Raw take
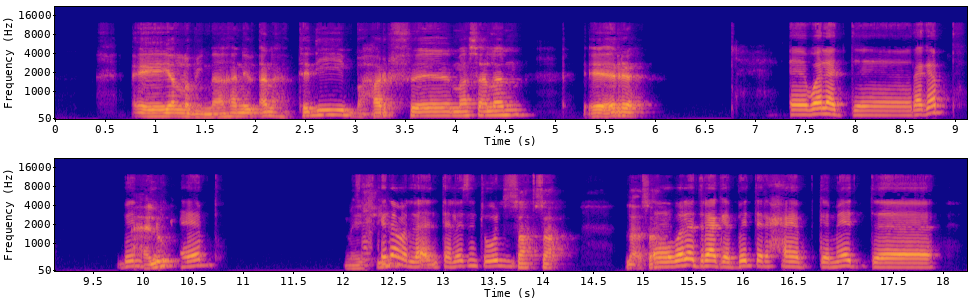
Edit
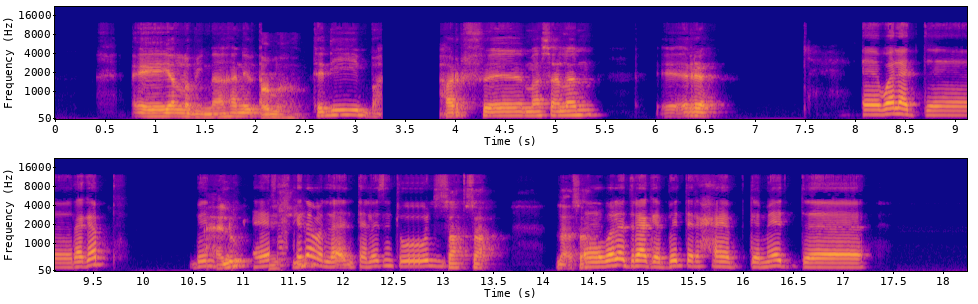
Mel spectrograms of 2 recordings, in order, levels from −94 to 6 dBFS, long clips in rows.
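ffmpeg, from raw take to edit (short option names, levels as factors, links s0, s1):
-filter_complex "[0:a]asplit=10[s0][s1][s2][s3][s4][s5][s6][s7][s8][s9];[s0]atrim=end=2.064[s10];[s1]atrim=start=2.06:end=2.4,asetpts=PTS-STARTPTS,asetrate=30870,aresample=44100[s11];[s2]atrim=start=2.396:end=3.12,asetpts=PTS-STARTPTS,afade=t=out:st=0.72:d=0.004:c=hsin,apad=pad_dur=0.58[s12];[s3]atrim=start=3.12:end=4.77,asetpts=PTS-STARTPTS,afade=t=in:d=0.004:c=hsin,afade=t=out:st=1.49:d=0.16:silence=0.251189[s13];[s4]atrim=start=4.77:end=5.53,asetpts=PTS-STARTPTS,volume=0.251[s14];[s5]atrim=start=5.53:end=10.532,asetpts=PTS-STARTPTS,afade=t=in:d=0.16:silence=0.251189[s15];[s6]atrim=start=12.098:end=13.502[s16];[s7]atrim=start=13.448:end=13.502[s17];[s8]atrim=start=13.448:end=13.502[s18];[s9]atrim=start=13.448[s19];[s10][s11]acrossfade=d=0.004:c1=hsin:c2=hsin[s20];[s12][s13][s14][s15]concat=n=4:v=0:a=1[s21];[s20][s21]acrossfade=d=0.004:c1=hsin:c2=hsin[s22];[s22][s16]acrossfade=d=0.004:c1=hsin:c2=hsin[s23];[s23][s17]acrossfade=d=0.004:c1=hsin:c2=hsin[s24];[s24][s18]acrossfade=d=0.004:c1=hsin:c2=hsin[s25];[s25][s19]acrossfade=d=0.004:c1=hsin:c2=hsin"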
